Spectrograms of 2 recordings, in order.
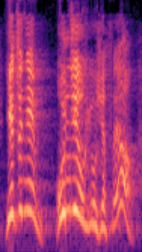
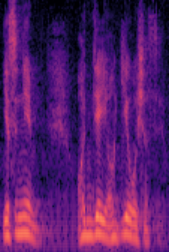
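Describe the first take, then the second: First: It is asked in an angry tone. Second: It is asked in a calm, plain tone.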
